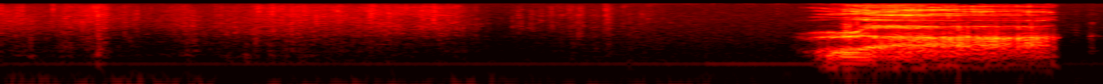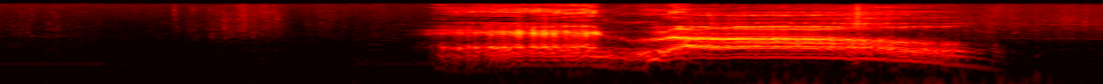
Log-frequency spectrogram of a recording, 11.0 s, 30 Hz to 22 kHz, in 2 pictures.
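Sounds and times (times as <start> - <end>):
person groaning with effort: 4.0 - 5.4, 7.6 - 10.6.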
